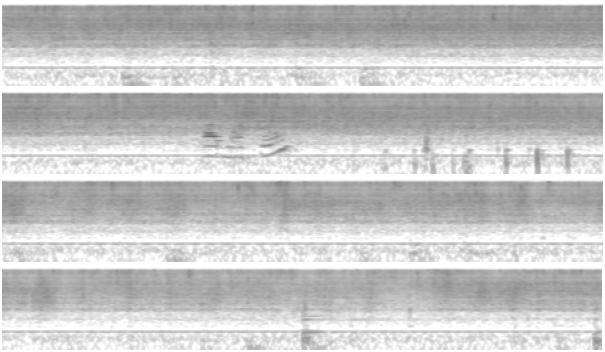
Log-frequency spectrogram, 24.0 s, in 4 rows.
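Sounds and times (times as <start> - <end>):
food sizzling in a pot: 0.0 - 24.0
spatula stirring: 9.9 - 24.0.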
